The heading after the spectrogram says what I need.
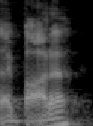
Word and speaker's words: Ibotta: And I got all connected with, I think it's pronounced Ibotta, IBOTTA, and I got it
